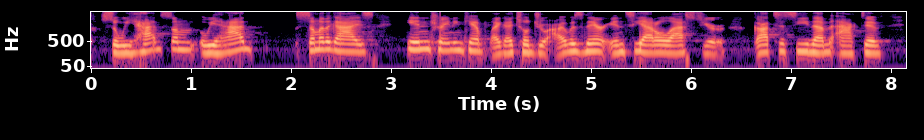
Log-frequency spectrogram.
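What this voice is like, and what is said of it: Raw, strained hoarse voice. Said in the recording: “my voice is still coming back from, I did 21 games in like 5 days ... my voice is a little raw”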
